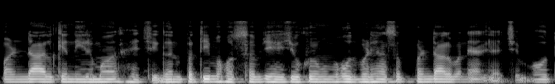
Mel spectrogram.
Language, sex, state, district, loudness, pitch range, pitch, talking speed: Maithili, male, Bihar, Purnia, -15 LUFS, 115-120 Hz, 120 Hz, 225 wpm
